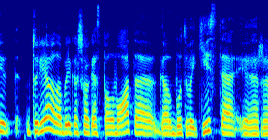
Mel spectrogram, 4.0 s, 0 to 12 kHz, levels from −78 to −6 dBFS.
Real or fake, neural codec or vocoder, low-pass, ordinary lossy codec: fake; vocoder, 44.1 kHz, 128 mel bands every 256 samples, BigVGAN v2; 10.8 kHz; MP3, 64 kbps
